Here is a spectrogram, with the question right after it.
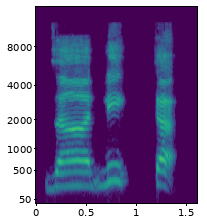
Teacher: जाल के ऊपर खड़ी जबर है जो कि एक अलिफ के बराबर खींचेगी। जालिका, लाम जर ली, काफ जबर का, ली का, ये ज्यादा नहीं खींचेगा।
